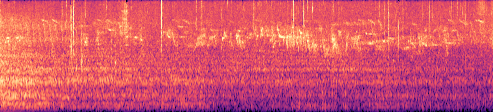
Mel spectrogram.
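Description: Outdoor ambience: birds chirping over a steady hiss that slowly fades, with a few faint crackles from the small wood fire under the cast-iron pot.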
